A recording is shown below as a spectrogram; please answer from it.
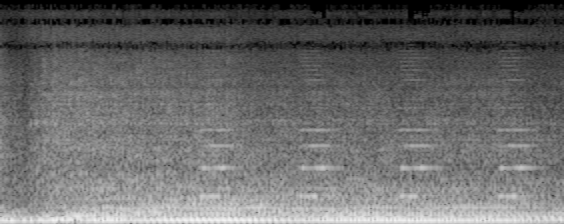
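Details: Tribute Camaro after new fuel tank, fuel pump and sending unit: loud, lumpy low rumble holding steady at idle with faint background beeping, running on its own without stumbling; normal idle.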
